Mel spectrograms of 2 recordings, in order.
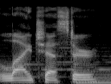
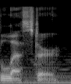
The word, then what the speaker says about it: Leicester: trip up on leicester it's not lachester it's leicester same with worcester becoming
